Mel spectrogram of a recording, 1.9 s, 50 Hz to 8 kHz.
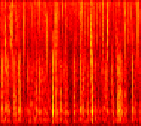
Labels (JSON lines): {"label": "biophony, sea urchins (Echinidae)", "recorder": "SoundTrap 600 or HydroMoth"}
